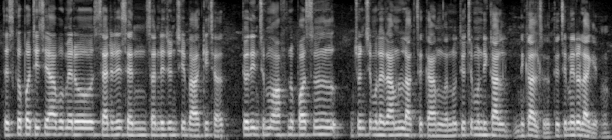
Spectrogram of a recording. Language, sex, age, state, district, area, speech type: Nepali, male, 45-60, West Bengal, Darjeeling, rural, spontaneous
